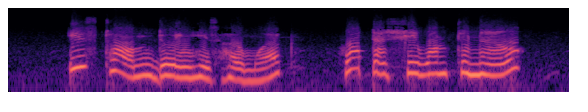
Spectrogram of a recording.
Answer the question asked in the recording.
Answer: She wants to know if Tom is doing his homework.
